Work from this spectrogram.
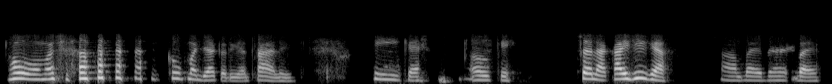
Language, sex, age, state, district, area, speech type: Marathi, female, 45-60, Maharashtra, Mumbai Suburban, urban, conversation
